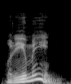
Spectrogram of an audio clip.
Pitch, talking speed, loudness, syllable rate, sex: 140 Hz, 340 wpm, -17 LUFS, 7.3 syllables/s, male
